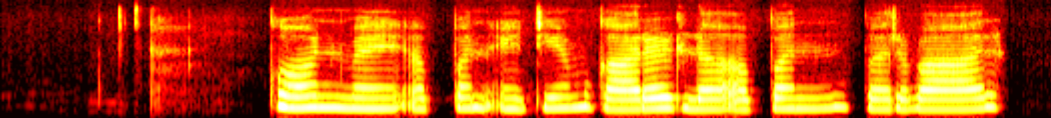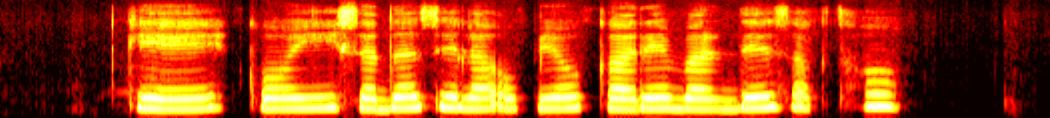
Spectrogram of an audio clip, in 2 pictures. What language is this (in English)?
Chhattisgarhi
